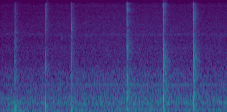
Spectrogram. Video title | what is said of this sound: Basic bread using basic tools | if you're unsure whether or not it's done hollow sound you'll also hear it on fresh-baked out of the oven bread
